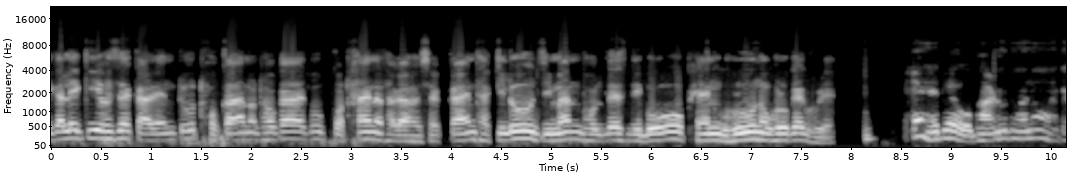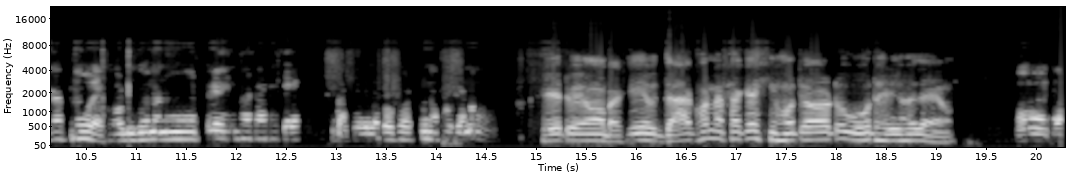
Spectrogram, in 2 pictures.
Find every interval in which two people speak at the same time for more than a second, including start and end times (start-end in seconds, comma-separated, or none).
none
